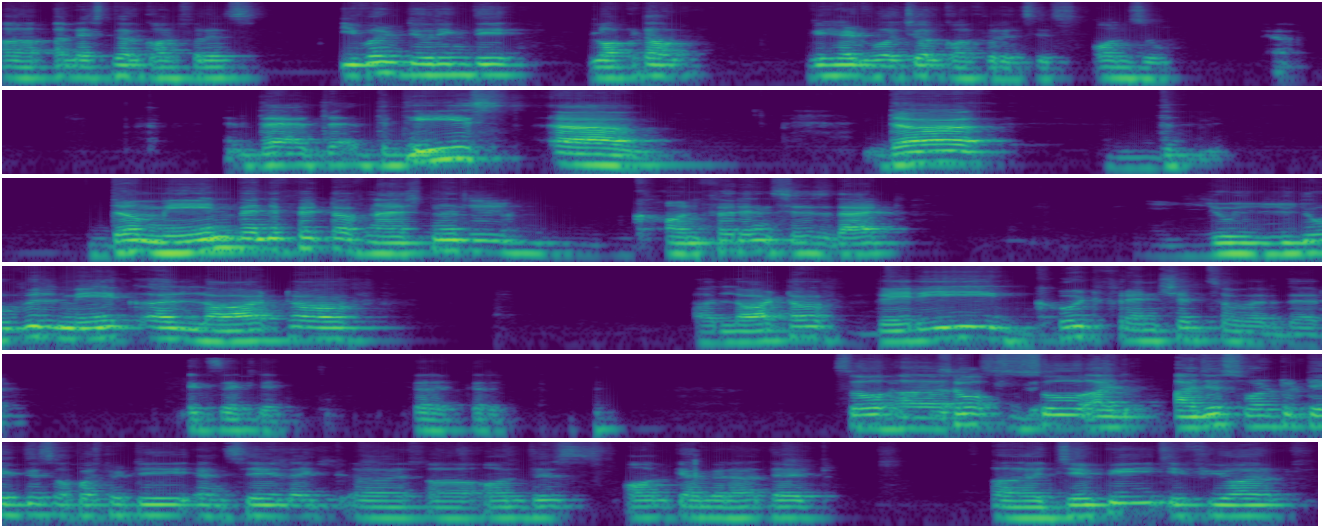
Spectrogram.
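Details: Real, self-identified stuttering in a male podcast host who stutters and belongs to a stammering association; finding: stuttering.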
